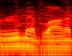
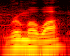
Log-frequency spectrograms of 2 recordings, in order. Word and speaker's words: Rue Mevlana: It's called Rue Mevlana. They're like, Rumawa.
